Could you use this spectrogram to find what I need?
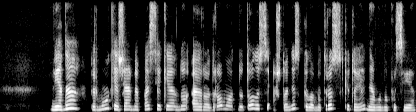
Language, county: Lithuanian, Kaunas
